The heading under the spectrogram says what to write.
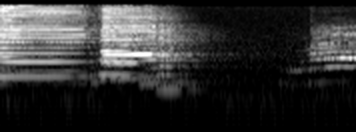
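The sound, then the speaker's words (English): A cat meows in a drawn-out, wavering cry that rises and falls, then gives a second shorter meow after a brief pause. The calls are fairly loud, with no talking. “Sing the blues with the cat?”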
